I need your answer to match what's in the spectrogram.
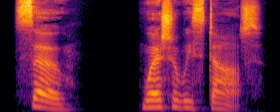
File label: female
